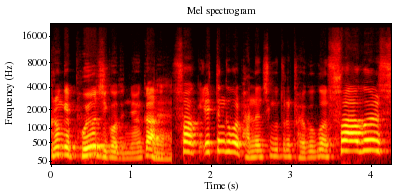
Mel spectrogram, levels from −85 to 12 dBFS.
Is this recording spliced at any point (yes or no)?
no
